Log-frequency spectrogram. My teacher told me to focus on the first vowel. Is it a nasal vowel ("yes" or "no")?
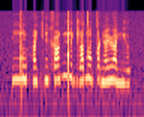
yes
